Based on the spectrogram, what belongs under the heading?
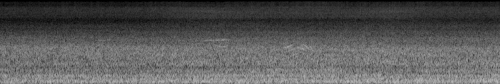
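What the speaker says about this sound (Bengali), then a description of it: "এত স্রোত যাচ্ছে মামা, মাথা নষ্ট। এটা বীরগঞ্জের সুইচ গেট।" Powerful current rushing through the Birganj sluice gate, a dense, loud, unbroken roar of churning water with no pauses, close by and filling the scene.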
